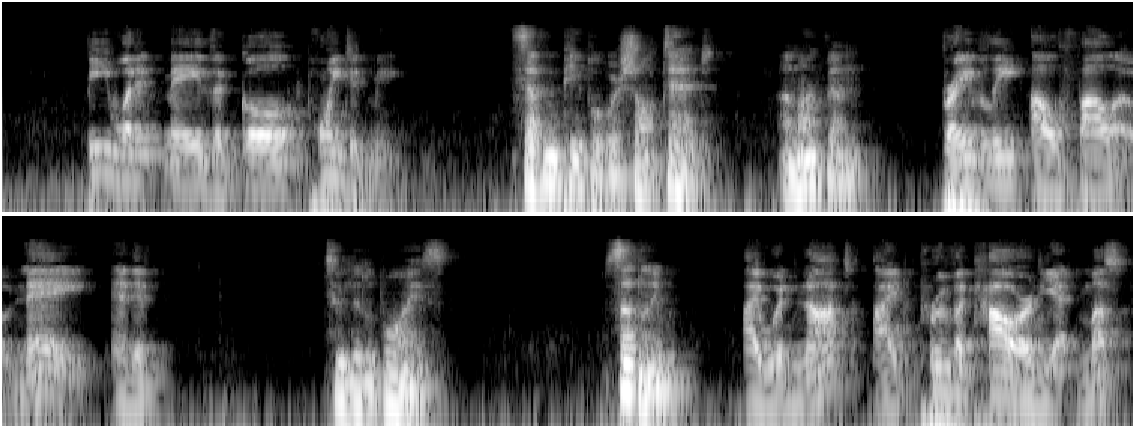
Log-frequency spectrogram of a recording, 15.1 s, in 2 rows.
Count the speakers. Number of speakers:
2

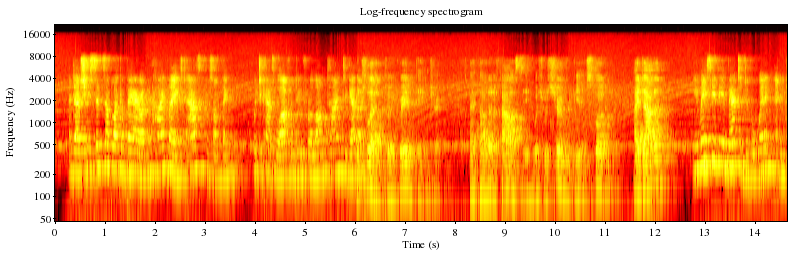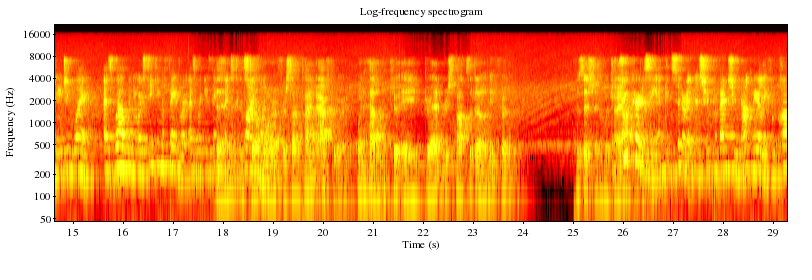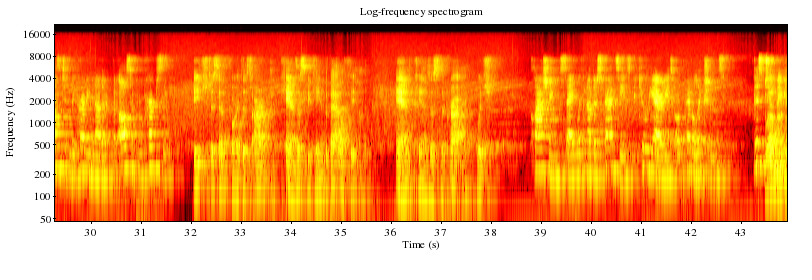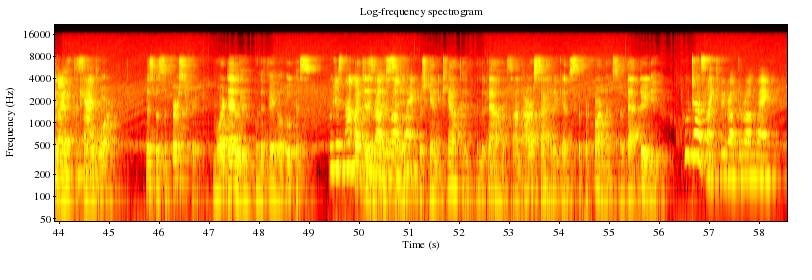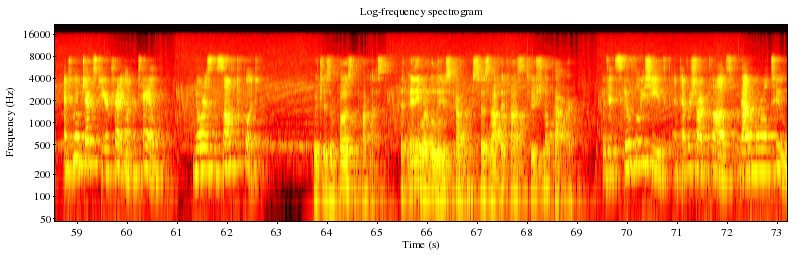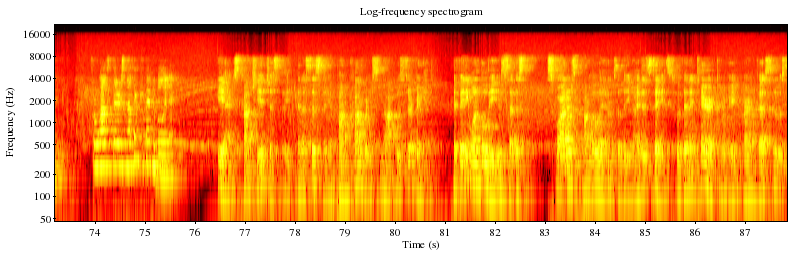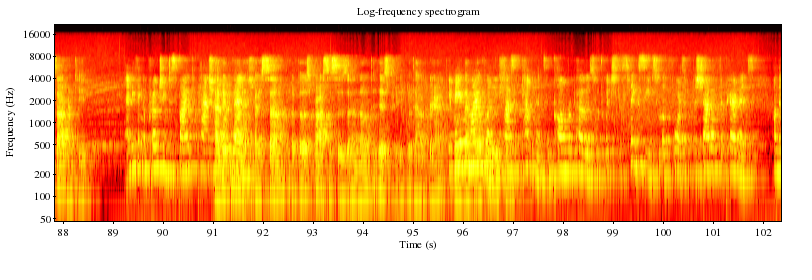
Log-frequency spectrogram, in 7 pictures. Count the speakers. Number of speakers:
2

